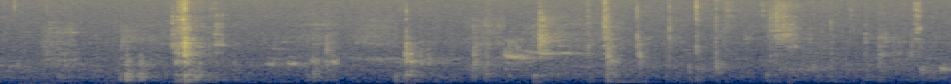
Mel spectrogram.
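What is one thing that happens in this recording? Vegetable slices are set down on a wooden plate.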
